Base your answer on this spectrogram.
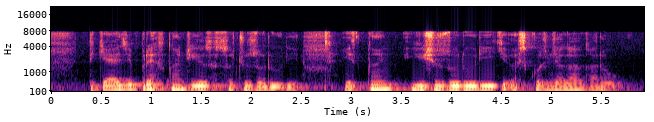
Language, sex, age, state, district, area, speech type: Kashmiri, male, 45-60, Jammu and Kashmir, Budgam, urban, spontaneous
